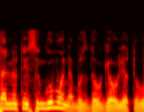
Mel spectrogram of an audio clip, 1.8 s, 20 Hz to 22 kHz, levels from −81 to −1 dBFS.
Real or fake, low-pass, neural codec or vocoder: real; 7.2 kHz; none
